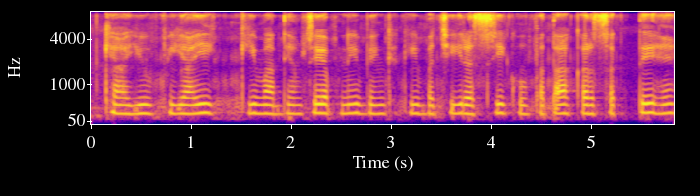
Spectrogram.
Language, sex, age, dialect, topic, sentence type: Hindi, female, 25-30, Kanauji Braj Bhasha, banking, question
